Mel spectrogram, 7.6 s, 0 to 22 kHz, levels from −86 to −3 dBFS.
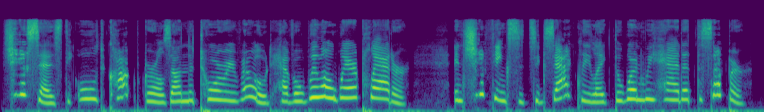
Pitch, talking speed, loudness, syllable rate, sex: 330 Hz, 220 wpm, -20 LUFS, 5.5 syllables/s, female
